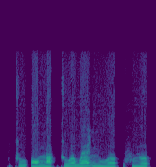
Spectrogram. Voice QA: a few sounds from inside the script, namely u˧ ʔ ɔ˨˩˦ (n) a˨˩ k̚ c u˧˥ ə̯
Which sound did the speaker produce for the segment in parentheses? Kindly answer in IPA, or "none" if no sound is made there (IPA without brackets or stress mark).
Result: ŋ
